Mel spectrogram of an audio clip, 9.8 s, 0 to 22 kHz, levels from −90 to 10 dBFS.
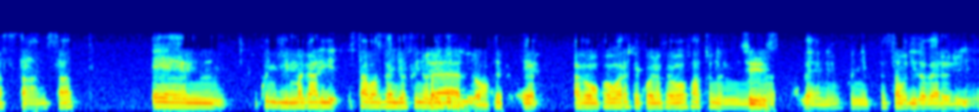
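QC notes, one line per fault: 0.35–0.39 s, VoIP packet loss concealed by the speech codec: A short piece of the speech goes smeared and buzzy for about 40 ms. The gap sounds like one lost 20 ms frame. The decoder filled it by repeating its last pitch and filter settings at falling gain. Each frame is built from the one before, so the sound stays weak and coloured past the gap before it settles.
4.62–5.25 s and 7.76–8.07 s, speech suppressed in double talk: The talker's level dips sharply. The drop reaches about 25 dB in the first stretch and about 35 dB in the second. Roughly half a second is affected in the first and about a third of a second in the second. The likely cause is both sides talking at once. The echo canceller could not tell the talker from the loudspeaker echo and turned everything down.
5.03–5.21 s and 7.67–7.80 s, echo leak: A faint, delayed copy of the speech sits under the signal, 249 ms behind the original. 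It is about 20 dB below the speech in the first spot and about 30 dB below in the second. It likely comes from a far end on loudspeaker whose echo canceller let part of the microphone pickup back into the call. Both spots overlap the double-talk dips.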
